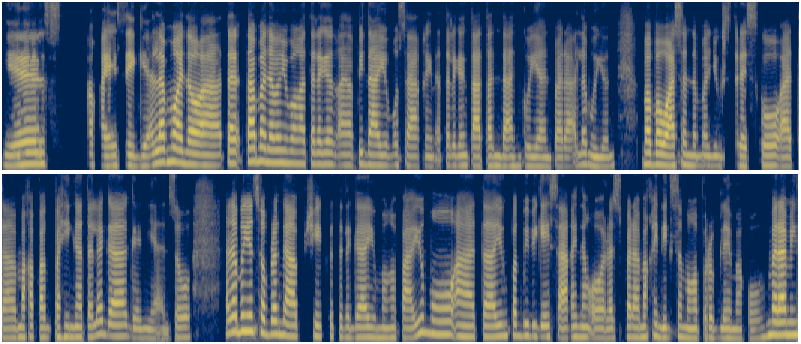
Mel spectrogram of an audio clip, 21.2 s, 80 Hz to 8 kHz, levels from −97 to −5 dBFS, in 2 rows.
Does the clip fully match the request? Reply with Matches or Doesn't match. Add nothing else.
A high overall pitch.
Doesn't match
